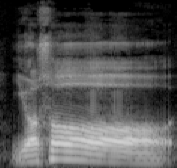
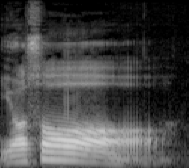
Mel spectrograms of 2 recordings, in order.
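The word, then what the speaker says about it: 予想: 대표적인게 이겁니다 상상하다 상상 시험 아주 많이 나오죠 발음은 소조 소조 조심하시고 소조 그렇죠 예상하는 거죠 요소 요소 회저 회상하는 회상 카이소 카이소음 감상하는 거죠 칸소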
